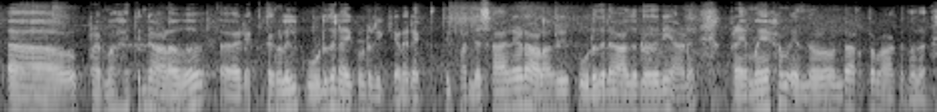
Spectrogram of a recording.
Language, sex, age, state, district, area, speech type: Malayalam, male, 18-30, Kerala, Idukki, rural, spontaneous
